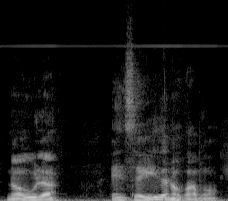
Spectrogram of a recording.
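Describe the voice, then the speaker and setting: An Argentine man playing a gruff, needling father in a radio play reading, with a husky voice. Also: on the low side, animated, normal speed, a little mellow, natural voice. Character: gruff, needling father and husband, forgetful with names. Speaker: actor in a read-theatre radio play.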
